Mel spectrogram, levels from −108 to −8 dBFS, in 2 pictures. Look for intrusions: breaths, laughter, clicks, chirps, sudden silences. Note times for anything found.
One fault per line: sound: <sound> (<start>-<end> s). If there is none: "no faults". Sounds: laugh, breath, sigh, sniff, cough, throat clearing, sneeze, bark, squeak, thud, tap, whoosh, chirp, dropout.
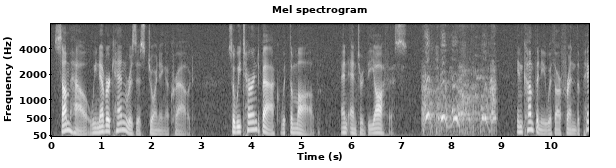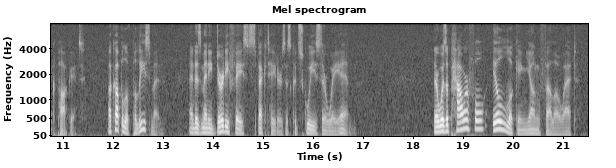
sound: bark (7.4-9.0 s)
